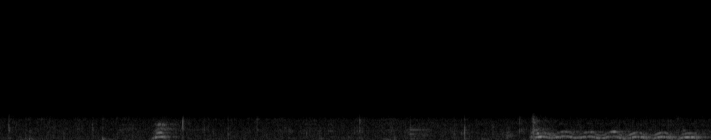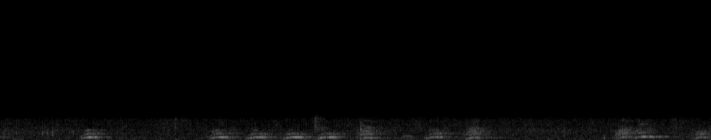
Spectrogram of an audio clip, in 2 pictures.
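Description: Akita Inu puppies whining and yipping in short, high calls as they crowd and jostle at a shared food bowl. A quick run of calls comes about four seconds in, then more in small clusters.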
